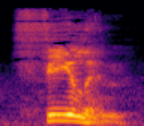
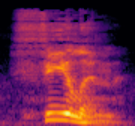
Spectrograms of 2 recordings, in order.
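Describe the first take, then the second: First: The final g sound is left off. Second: The final g sound is left off.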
